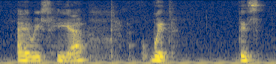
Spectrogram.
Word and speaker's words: Eiris: So I have been sent another watch from a company called Aries. It's spelled E-I-R-I-S. They say that this is fun play on the word iris, you know, the flower.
